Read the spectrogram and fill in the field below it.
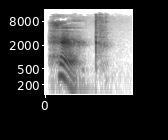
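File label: "heck", British English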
